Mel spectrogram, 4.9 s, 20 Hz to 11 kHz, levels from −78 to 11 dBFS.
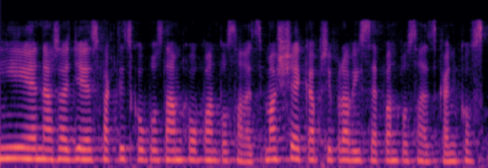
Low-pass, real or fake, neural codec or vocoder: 7.2 kHz; fake; codec, 16 kHz, 4.8 kbps, FACodec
